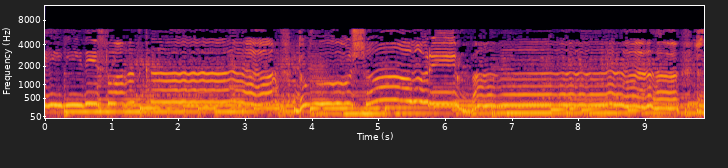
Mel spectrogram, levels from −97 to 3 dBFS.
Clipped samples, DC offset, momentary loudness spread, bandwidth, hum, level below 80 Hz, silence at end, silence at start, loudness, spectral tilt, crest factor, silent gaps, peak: under 0.1%; under 0.1%; 2 LU; 6.6 kHz; none; -44 dBFS; 0 s; 0 s; -17 LUFS; -7 dB/octave; 10 dB; none; -6 dBFS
